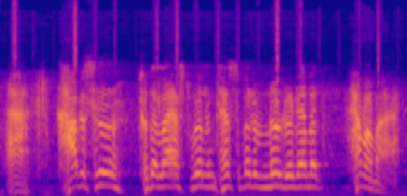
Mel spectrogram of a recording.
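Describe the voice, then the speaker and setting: An actor playing a cantankerous, folksy old man, crotchety and excitable, in a 1950s radio drama. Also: sits high, fairly quick, full character voice. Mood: fussy reading. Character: cantankerous, folksy old man, jilted suitor, gleefully spiteful. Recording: vintage 1950s radio, band-limited with hiss.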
